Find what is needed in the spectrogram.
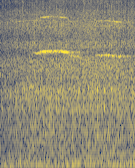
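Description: Busy street traffic: a steady rumble of passing cars, buses and trucks, with a faint high whine about half a second in.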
